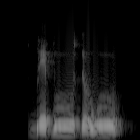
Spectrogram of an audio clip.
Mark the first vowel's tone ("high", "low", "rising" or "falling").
low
